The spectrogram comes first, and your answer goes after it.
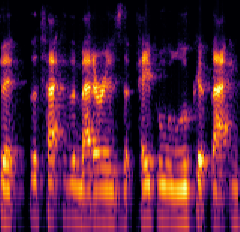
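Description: Against a quiet background, a man with an Australian accent speaks at medium pitch in a bright, sharp tone with fairly even intonation. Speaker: tabletop wargaming tournament player; channel host. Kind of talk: casual chat. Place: home room. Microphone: video call.

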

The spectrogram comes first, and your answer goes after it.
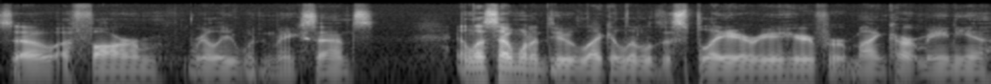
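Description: Mumbling at a moderate pace, a man speaks in a very deep, low, monotone voice with flat intonation on a very clean recording with a silent background. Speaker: gamer showing a game server. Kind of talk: game walkthrough commentary.

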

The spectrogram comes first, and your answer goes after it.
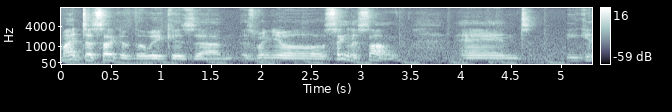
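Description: There is light background noise as a man talks with a New Zealand accent. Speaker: vlog co-host. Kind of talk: casual vlog talk to camera. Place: home room. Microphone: webcam.

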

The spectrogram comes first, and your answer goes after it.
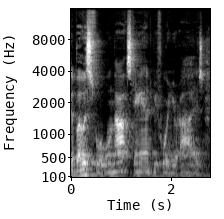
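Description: Over light background noise and audible room echo, a man speaks with ordinary pitch variation. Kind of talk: scripture reading. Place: home room. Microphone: camera far.

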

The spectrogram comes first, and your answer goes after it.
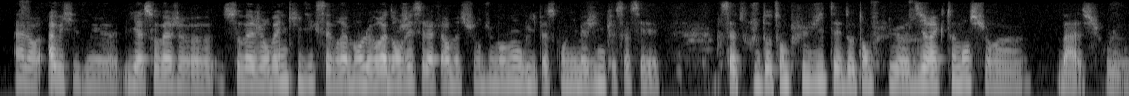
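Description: A woman's flat, monotone delivery at a moderate pace. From rural France, provincial. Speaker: bookshop host interviewer. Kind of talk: live interview. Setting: video call from home. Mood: warm, friendly. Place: home room. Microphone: earbuds.

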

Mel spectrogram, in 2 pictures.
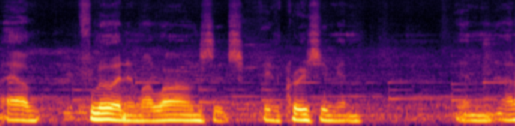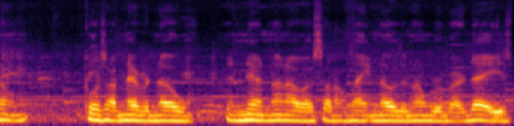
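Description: With clear music in the background, a man of medium pitch speaks at a fairly slow pace with fairly even intonation and long, frequent pauses. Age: 80s+. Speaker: war veteran. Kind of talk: interview answer. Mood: reflective, moved. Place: hall. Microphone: lapel.

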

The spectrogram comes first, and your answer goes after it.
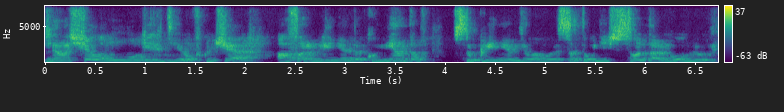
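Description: High male voice at a moderate pace with ordinary pitch variation, plus audible room echo and light background noise. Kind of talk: monthly horoscope forecast talk. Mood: upbeat, reassuring.

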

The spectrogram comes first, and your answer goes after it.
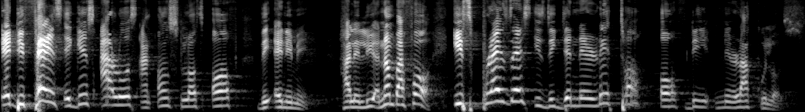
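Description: With a raised, projected voice and a bright, sharp tone, a man swings very widely in pitch and greatly in loudness. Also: quiet background. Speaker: guest pastor. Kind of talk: sermon. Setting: church. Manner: animated. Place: church. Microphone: handheld.

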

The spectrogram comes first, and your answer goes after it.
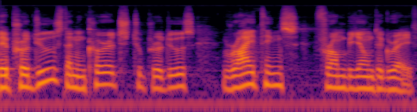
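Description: The speaker is a man with a Spanish accent. His intonation is fairly even. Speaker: academic; conference panelist. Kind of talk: reading aloud a paper. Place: meeting room.

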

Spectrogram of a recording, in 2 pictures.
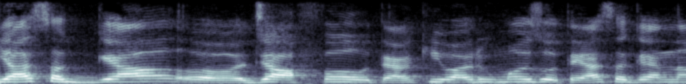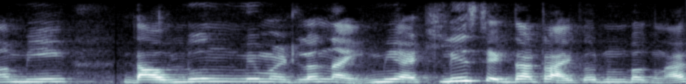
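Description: A woman speaks in a high-pitched voice against a quiet background. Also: fairly even intonation. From India, Mumbai. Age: 20s. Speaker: housing lottery winner. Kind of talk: testimonial.

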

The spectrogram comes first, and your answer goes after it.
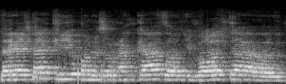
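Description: The woman's voice sits at a medium pitch, delivered in a flat monotone. Strong room echo and light background noise surround it. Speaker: political candidate. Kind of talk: campaign speech. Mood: earnest, somewhat indignant. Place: hall.

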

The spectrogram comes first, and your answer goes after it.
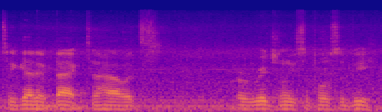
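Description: Noticeable background noise fills the space behind this speaker. He is a man talking at a moderate pace. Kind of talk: casual vlog chat. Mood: disappointed, upset about paint damage. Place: shop.

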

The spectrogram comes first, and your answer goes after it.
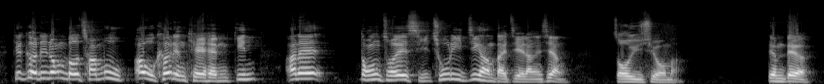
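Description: A man's high-pitched voice at a moderate pace, very wide pitch swings, long and frequent pauses, and a quiet background. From Taiwan. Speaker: politician. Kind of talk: political talk show panel. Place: studio. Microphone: lapel.

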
